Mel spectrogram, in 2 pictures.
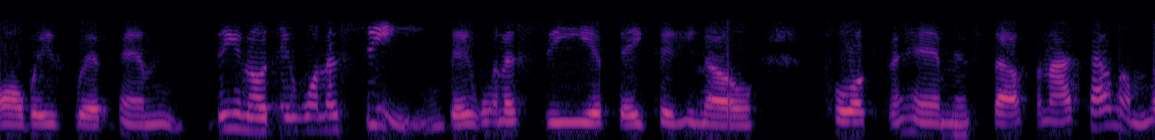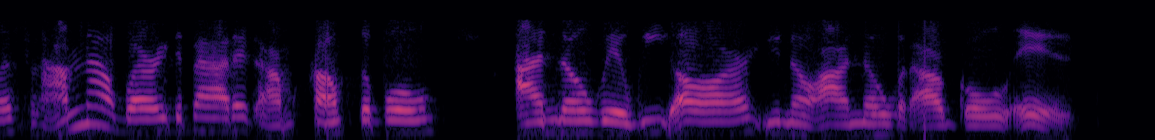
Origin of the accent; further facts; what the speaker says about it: Long Island, New York, United States; it's different for me because I'm from Long Island. He's from the Bronx. So me being a little old, you know, island girl coming into the Bronx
